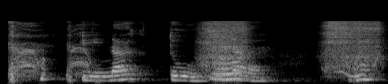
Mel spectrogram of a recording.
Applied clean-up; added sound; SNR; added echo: none; Cough; 0 dB; reverberation time 0.4 s.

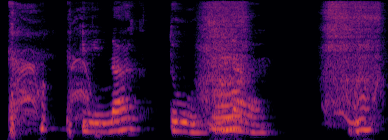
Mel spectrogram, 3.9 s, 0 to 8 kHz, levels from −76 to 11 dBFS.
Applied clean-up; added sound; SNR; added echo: classical method WPE with log-MMSE.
